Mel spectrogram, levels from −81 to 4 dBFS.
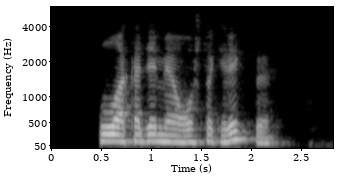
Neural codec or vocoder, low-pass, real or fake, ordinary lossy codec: none; 5.4 kHz; real; Opus, 64 kbps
